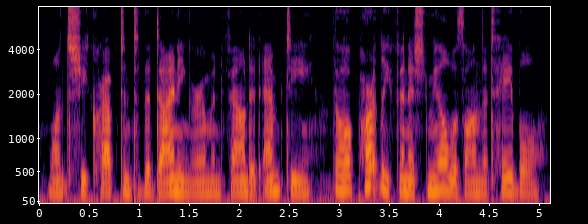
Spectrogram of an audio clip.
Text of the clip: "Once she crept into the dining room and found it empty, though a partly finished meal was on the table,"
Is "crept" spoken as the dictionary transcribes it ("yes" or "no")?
yes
